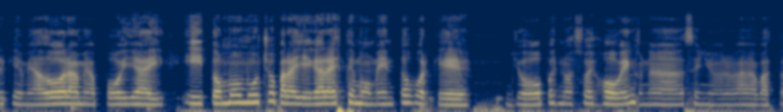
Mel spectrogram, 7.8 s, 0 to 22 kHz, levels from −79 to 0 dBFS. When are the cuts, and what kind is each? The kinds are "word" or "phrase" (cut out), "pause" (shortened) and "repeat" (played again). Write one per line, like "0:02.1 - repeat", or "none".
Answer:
0:01.7 - pause
0:06.4 - word

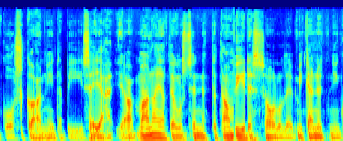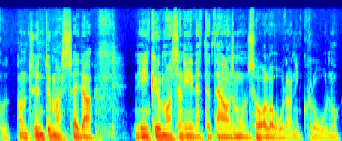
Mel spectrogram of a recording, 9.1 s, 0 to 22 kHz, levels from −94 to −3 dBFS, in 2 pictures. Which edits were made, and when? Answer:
0:02.7 - word
0:03.1 - word
0:03.9 - word
0:04.8 - word
0:07.0 - word
0:07.7 - word

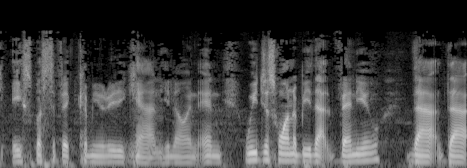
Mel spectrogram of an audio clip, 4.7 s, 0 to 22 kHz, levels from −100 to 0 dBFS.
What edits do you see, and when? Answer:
none

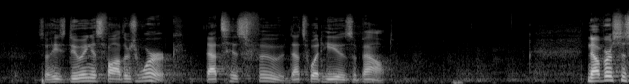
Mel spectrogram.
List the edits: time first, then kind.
none

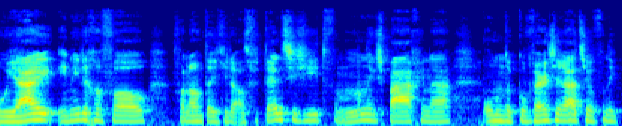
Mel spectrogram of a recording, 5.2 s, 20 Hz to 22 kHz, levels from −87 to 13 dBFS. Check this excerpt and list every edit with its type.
0:01.7 - word
0:04.0 - word

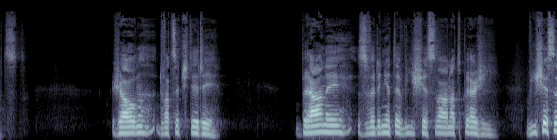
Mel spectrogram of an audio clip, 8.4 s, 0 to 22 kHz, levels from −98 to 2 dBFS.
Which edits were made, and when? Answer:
none

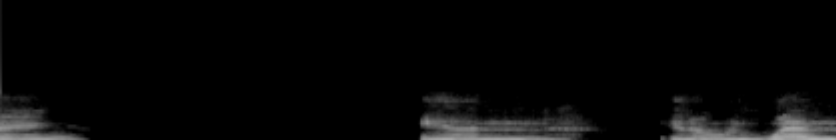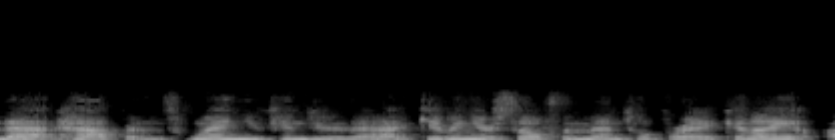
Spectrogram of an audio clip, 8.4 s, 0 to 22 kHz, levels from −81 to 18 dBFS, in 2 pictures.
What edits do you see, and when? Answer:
none

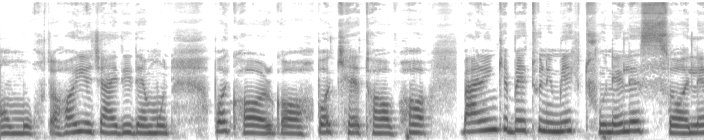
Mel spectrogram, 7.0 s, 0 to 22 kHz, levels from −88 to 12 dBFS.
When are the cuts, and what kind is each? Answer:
0:02.3 - phrase
0:03.1 - word
0:04.5 - pause

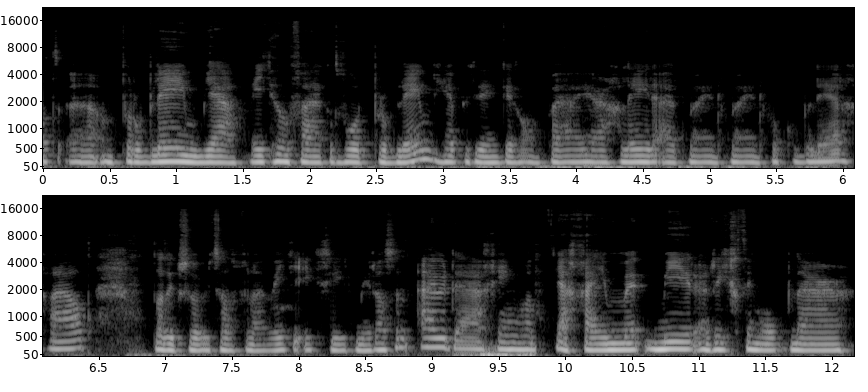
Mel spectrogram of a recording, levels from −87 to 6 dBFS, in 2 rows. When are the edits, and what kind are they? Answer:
0:01.7 - phrase
0:05.1 - repeat
0:09.8 - word

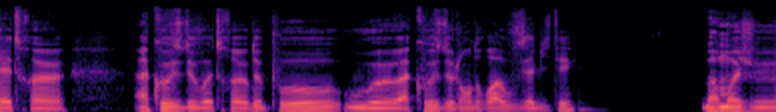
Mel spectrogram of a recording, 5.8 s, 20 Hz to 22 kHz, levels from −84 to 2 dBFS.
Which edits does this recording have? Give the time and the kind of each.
0:01.9 - word

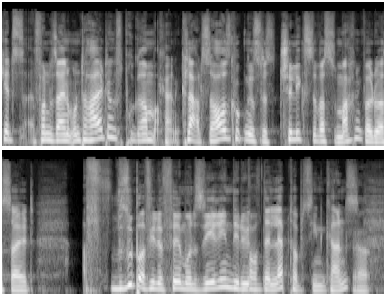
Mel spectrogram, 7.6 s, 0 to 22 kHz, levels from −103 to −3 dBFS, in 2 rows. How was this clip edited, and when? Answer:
0:01.5 - word
0:02.3 - word
0:02.6 - word
0:03.6 - word
0:06.3 - word

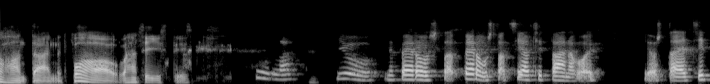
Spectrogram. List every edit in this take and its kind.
none

